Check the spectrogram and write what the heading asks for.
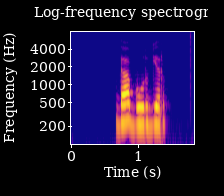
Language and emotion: Russian, neutral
